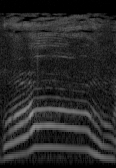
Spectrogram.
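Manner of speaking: sudden high-pitched whoa of alarm; mock Goblin caught off guard; startled whoa. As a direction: yelp it like you've been thrown back. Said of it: "and Goblin's like".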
